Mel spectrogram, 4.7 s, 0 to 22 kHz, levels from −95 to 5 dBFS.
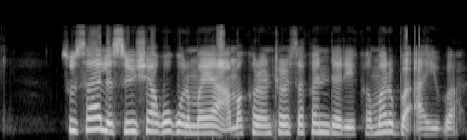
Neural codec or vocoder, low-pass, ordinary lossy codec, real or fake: none; 9.9 kHz; none; real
